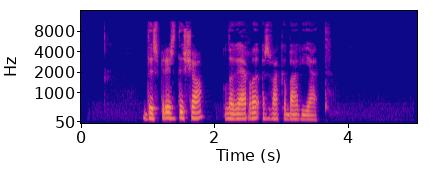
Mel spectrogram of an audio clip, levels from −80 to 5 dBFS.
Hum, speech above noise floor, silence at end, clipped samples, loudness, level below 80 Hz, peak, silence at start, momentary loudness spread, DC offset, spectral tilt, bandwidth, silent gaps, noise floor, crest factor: none; 44 dB; 1.35 s; under 0.1%; -22 LUFS; -72 dBFS; -6 dBFS; 0.95 s; 12 LU; under 0.1%; -4.5 dB/octave; 11.5 kHz; none; -65 dBFS; 20 dB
